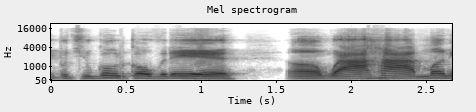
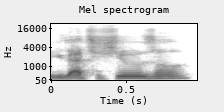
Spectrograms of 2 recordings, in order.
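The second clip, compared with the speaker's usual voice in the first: quiet friend imitation; 13 dB quieter than usual. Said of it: "That'd be all he gotta say to me".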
